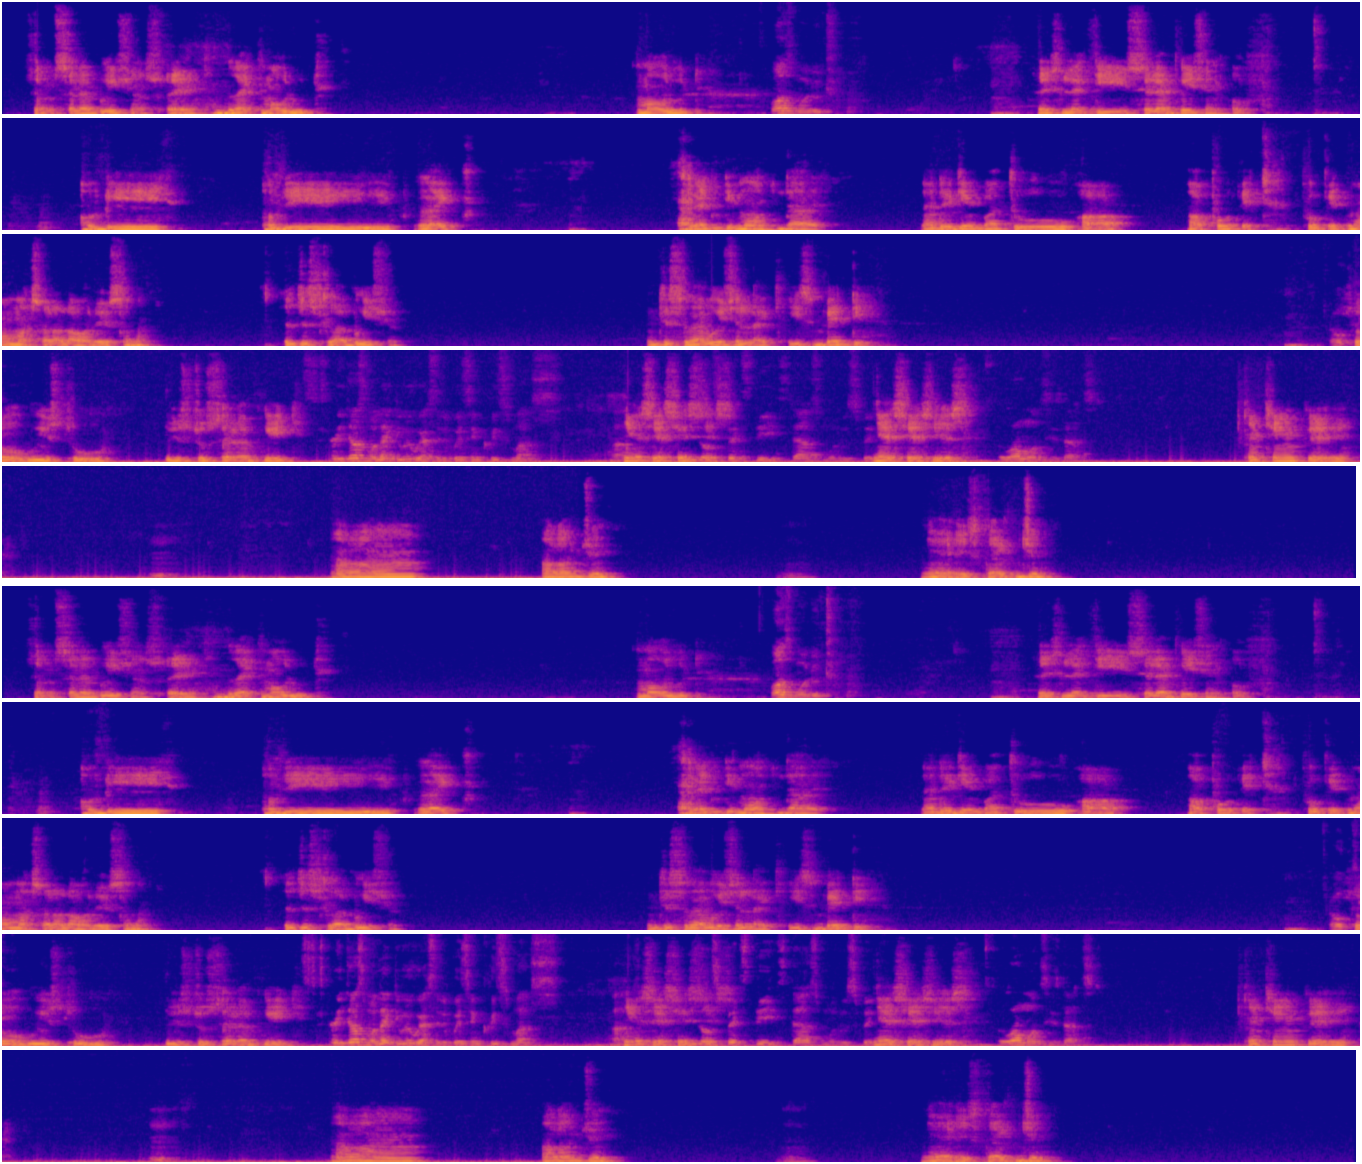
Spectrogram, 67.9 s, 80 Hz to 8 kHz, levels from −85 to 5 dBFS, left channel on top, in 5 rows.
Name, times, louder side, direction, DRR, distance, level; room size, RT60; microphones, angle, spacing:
voice 1, 0.3-3.3 6.3-7.3 9.9-12.7 14.4-15.3 16.2-18.3 19.3-19.4 20.3-21.8 22.8-24.8 25.4-28.7 30.0-31.1 33.6-36.0 40.0-40.2 40.7-41.8 42.4-43.8 46.7-48.0 49.5-50.6 53.1-54.3 56.7-56.8 57.6-58.6 59.7-60.5 63.5-64.9, left 2 dB, 25° left, 0.3 m, -23 dB
voice 2, 7.7-8.6 13.6-14.1 14.5-14.6 30.4-30.7 40.4-41.2 43.8-49.8 50.7-51.6 54.3-54.4 55.8-56.1 62.1-62.5, right 3 dB, 45° right, 0.7 m, -33 dB
sound 1, 41.1-60.1, left 1 dB, 80° left, 0.5 m, -27 dB
3.2 x 2.8 x 3.1 m
head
